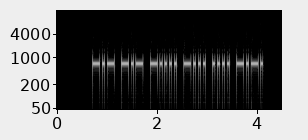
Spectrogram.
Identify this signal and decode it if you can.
Morse code, heard as a keyed tone, about 25 wpm, 700 Hz. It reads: KK6BHC
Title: USA Call Signs - 6 Characters - Repeated 2x - 25wpm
